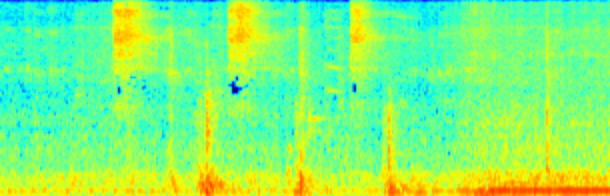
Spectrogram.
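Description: Metal clanks and bangs as a hook arm grabs a bin.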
